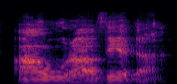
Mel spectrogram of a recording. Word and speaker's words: Ayurveda: So human being at, and then Ra, because the original way to pronounce this is Ayurveda.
